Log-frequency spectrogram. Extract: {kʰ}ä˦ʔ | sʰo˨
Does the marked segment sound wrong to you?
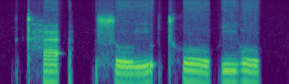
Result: no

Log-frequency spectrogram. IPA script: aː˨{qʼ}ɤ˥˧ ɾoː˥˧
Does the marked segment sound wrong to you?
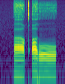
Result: no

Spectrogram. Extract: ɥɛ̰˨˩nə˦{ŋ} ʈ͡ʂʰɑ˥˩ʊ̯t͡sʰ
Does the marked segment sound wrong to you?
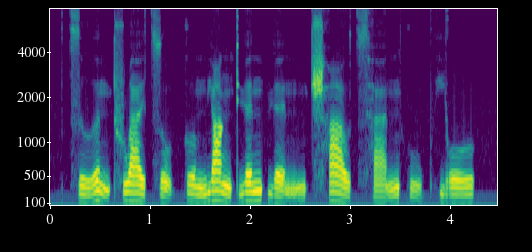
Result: yes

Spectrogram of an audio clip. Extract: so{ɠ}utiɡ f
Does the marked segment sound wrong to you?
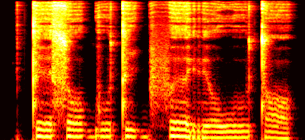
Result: yes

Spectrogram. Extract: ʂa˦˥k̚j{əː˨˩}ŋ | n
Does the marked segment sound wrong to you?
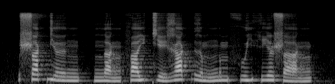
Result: no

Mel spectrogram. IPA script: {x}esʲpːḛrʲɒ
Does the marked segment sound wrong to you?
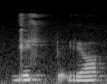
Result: yes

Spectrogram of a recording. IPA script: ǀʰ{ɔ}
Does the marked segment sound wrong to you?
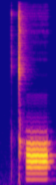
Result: no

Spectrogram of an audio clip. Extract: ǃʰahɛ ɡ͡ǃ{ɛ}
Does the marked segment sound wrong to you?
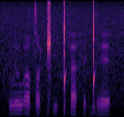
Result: no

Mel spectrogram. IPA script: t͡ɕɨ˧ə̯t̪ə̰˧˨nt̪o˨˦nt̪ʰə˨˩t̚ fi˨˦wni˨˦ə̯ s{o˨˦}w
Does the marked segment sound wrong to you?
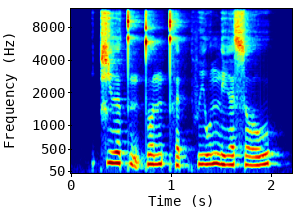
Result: no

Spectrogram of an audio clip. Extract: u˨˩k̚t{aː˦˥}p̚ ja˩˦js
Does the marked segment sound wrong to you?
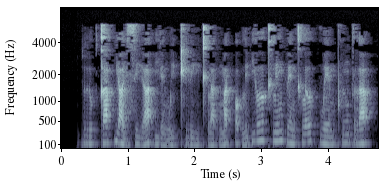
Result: yes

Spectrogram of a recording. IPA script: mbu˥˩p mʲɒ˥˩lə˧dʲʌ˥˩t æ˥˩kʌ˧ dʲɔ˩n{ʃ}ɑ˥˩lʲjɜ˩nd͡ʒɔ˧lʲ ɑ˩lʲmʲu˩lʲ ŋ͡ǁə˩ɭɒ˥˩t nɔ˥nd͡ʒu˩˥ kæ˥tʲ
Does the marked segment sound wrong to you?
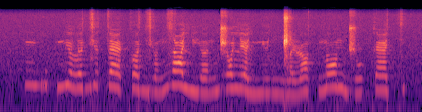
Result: yes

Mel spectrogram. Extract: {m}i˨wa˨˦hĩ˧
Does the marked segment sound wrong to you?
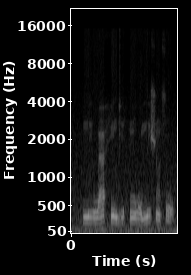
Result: no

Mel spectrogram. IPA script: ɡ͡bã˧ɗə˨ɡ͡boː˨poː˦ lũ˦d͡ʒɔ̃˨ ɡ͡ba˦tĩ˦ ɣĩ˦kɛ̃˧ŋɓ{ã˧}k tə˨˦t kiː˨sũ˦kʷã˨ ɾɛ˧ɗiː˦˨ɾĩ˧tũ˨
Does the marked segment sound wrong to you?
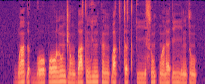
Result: yes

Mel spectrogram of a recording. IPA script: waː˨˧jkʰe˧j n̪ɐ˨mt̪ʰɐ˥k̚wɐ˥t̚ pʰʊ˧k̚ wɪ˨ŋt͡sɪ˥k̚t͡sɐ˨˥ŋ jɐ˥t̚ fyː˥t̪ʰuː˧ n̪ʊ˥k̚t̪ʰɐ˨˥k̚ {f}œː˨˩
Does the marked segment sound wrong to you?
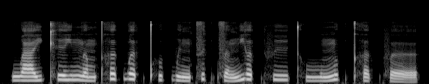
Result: no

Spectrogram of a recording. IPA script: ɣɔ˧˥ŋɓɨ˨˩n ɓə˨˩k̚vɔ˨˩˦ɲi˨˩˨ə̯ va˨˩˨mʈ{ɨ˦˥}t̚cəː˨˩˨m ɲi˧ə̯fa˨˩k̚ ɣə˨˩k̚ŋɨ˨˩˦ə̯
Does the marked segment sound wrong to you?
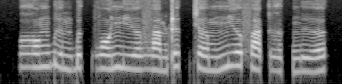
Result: no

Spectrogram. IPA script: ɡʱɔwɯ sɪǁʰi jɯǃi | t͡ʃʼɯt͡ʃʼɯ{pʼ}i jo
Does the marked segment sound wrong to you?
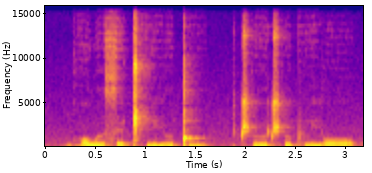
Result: no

